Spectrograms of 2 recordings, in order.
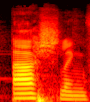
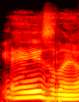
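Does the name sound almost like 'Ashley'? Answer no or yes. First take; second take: yes; no. First: The name sounds almost like 'Ashley'. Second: The name does not sound like 'Ashley'. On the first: The speaker calls it right. "I'd like Ashling. At least to be fully named" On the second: The speaker calls it wrong. "that's how people say it who are saying wrong"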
